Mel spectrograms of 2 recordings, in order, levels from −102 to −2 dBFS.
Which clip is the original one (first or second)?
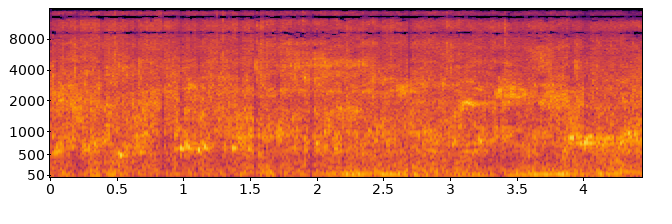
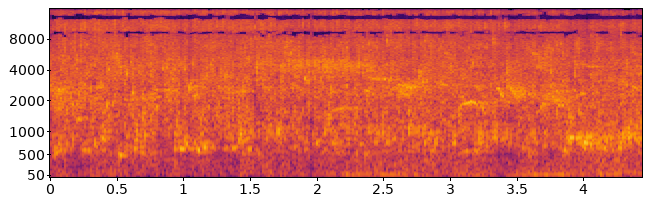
second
